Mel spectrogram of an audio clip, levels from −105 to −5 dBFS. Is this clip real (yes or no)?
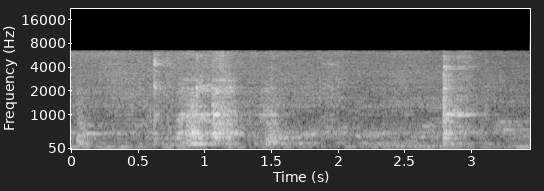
yes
